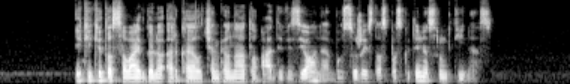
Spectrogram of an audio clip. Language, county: Lithuanian, Vilnius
